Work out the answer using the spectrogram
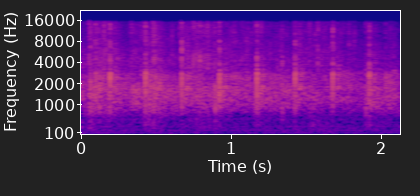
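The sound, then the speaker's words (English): A church audience claps in praise, producing faint, steady unison hand claps at a quick, even rhythm of about four per second over a low background hum. “Hey, give the Lord a big hand clap of praise.”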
